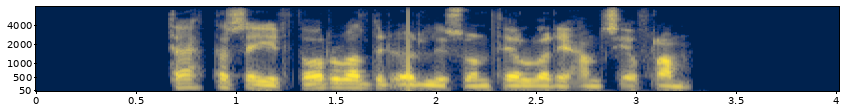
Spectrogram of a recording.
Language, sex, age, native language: Icelandic, male, 20-29, Icelandic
